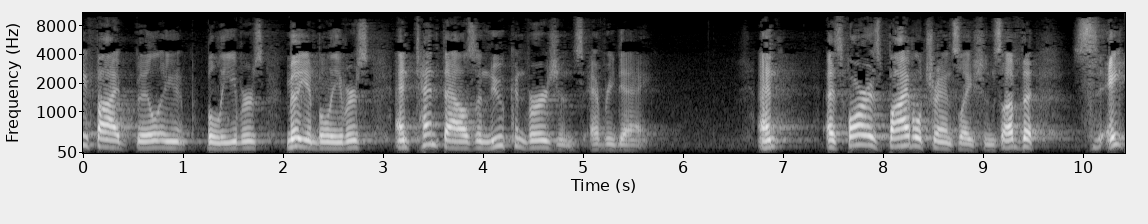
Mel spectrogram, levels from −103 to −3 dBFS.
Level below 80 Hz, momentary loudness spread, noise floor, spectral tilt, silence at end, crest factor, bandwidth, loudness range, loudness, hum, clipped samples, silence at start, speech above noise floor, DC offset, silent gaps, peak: -86 dBFS; 13 LU; -71 dBFS; -4 dB/octave; 0 s; 20 dB; 10 kHz; 6 LU; -24 LUFS; none; under 0.1%; 0 s; 47 dB; under 0.1%; none; -4 dBFS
